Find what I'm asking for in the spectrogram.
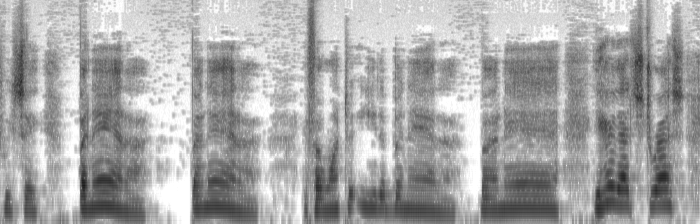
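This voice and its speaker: A native English speaker teaching teachers about pronunciation, repeating key phrases for emphasis and slowing down to demonstrate. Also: medium pitch, mellow, slightly rough. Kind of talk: instructional talk.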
